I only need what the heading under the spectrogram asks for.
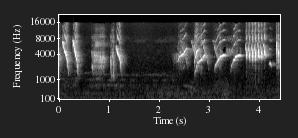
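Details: Spanish Timbrado canary, a white bird, singing training song for young canaries: short bursts of falling notes, a pause, then rising slurs and a fast buzzy trill.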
